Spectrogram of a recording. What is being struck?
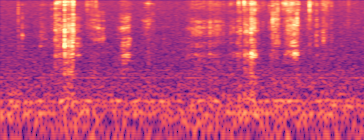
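Bar of soap shaved with a blade.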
